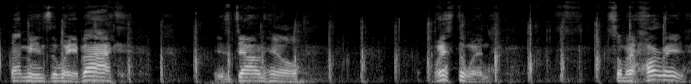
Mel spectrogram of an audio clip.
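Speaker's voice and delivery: talking while running, loud and high. Real, not acted. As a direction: speak mid-stride, pushing over wind. Talking mid-run, mile seven.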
